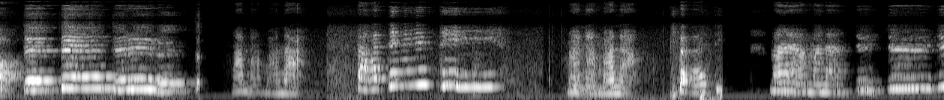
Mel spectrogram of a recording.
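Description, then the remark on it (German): Amateur voices of consumers sing an advertising jingle, fairly loud, in short melodic phrases separated by brief pauses, with a faint steady hum underneath. “hören uns mal an, wie, äh, ja, wie das klingt, wenn Konsumenten singen.”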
